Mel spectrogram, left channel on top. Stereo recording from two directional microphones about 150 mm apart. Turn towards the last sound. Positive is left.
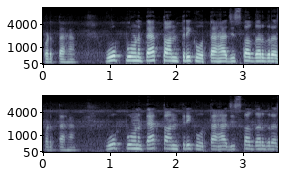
turn(degrees=60)  # may be behind; listen again after turning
